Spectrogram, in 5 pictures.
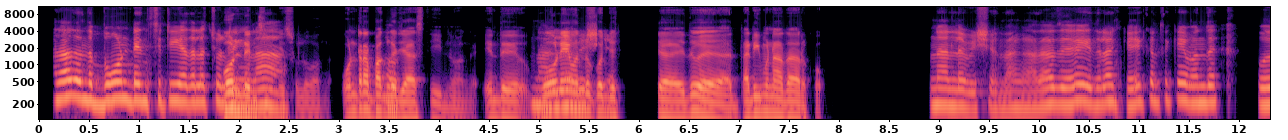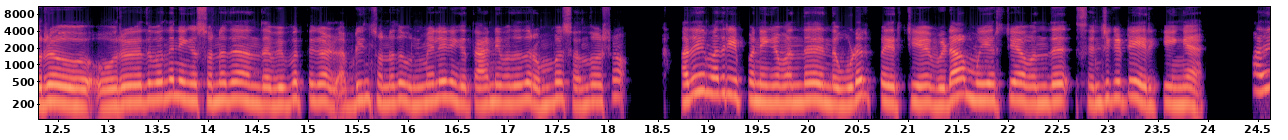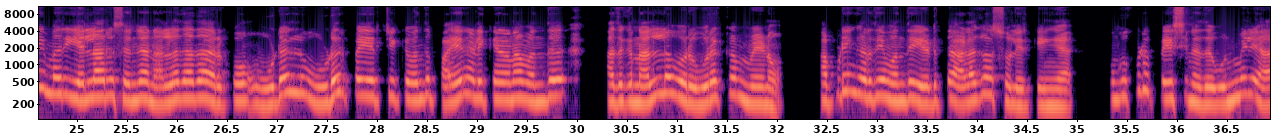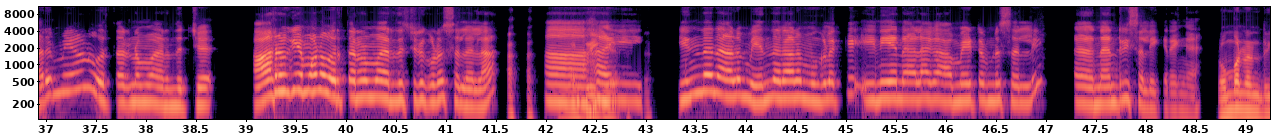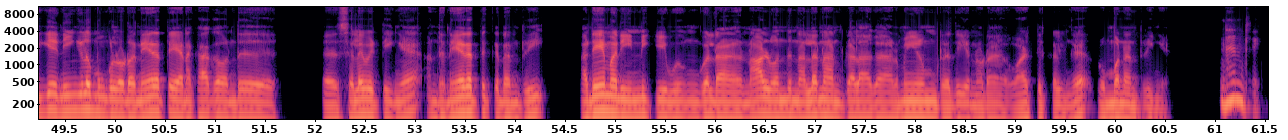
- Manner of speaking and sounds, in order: in English: "போன் டென்சிட்டி"; in English: "போன் டென்சிட்டி"; in English: "போனே"; "நல்லதாக" said as "நல்லததா"; laughing while speaking: "நன்றிங்க"
- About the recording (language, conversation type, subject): Tamil, podcast, உங்கள் உடற்பயிற்சி பழக்கத்தை எப்படி உருவாக்கினீர்கள்?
